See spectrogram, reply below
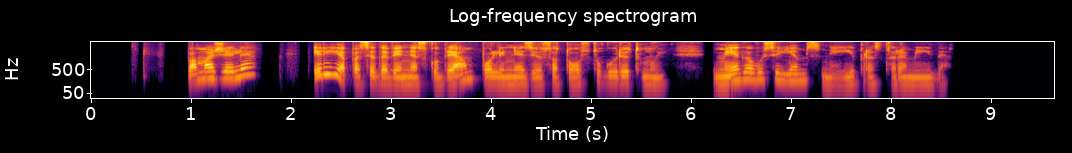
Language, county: Lithuanian, Klaipėda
